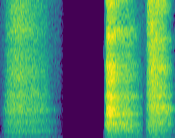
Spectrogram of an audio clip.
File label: Battle Adult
